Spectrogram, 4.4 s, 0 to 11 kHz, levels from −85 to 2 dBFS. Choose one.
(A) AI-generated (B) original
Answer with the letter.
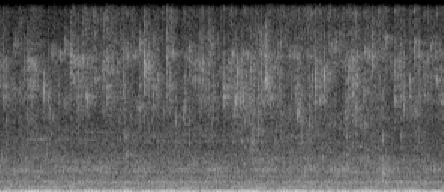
B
